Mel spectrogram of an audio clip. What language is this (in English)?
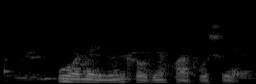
Chinese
